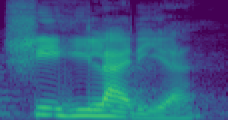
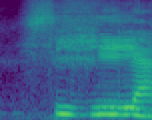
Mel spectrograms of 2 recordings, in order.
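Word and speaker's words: sigillaria: Entonces eran objetos de cerámica y entonces se llamaban siguilaria. Sigilaria. Siguilaria es la pronunciación correcta.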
